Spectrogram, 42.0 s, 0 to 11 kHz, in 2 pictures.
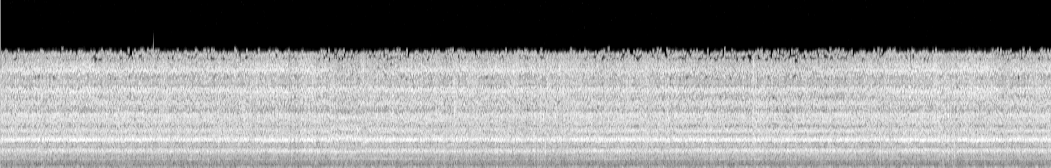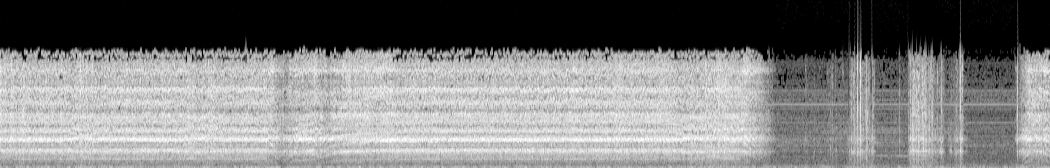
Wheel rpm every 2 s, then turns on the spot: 160, 160, 160, 160, 160, 160, 160, 160, 160, 160, 160, 160, 160, 110, 160, 160, 160, 150, 20, 20, 30.
38-40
